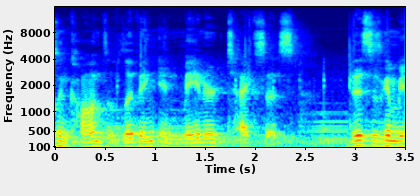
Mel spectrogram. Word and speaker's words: Manor: Manor m a n o r but it's pronounced mayor so so if you call it mayor around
